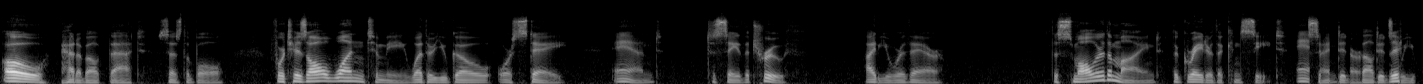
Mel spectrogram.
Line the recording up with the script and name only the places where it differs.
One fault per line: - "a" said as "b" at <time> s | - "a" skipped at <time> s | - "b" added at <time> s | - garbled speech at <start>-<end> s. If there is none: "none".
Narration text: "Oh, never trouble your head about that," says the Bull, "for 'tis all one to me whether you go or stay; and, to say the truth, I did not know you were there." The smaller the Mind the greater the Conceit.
- "never trouble your" skipped at 0.5 s
- "did not know" skipped at 8.8 s
- garbled speech at 13.0-14.2 s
